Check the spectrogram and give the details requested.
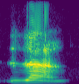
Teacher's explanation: Za nipis keluar lidah, jangan tak keluar supaya mahrajnya nipis kan.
